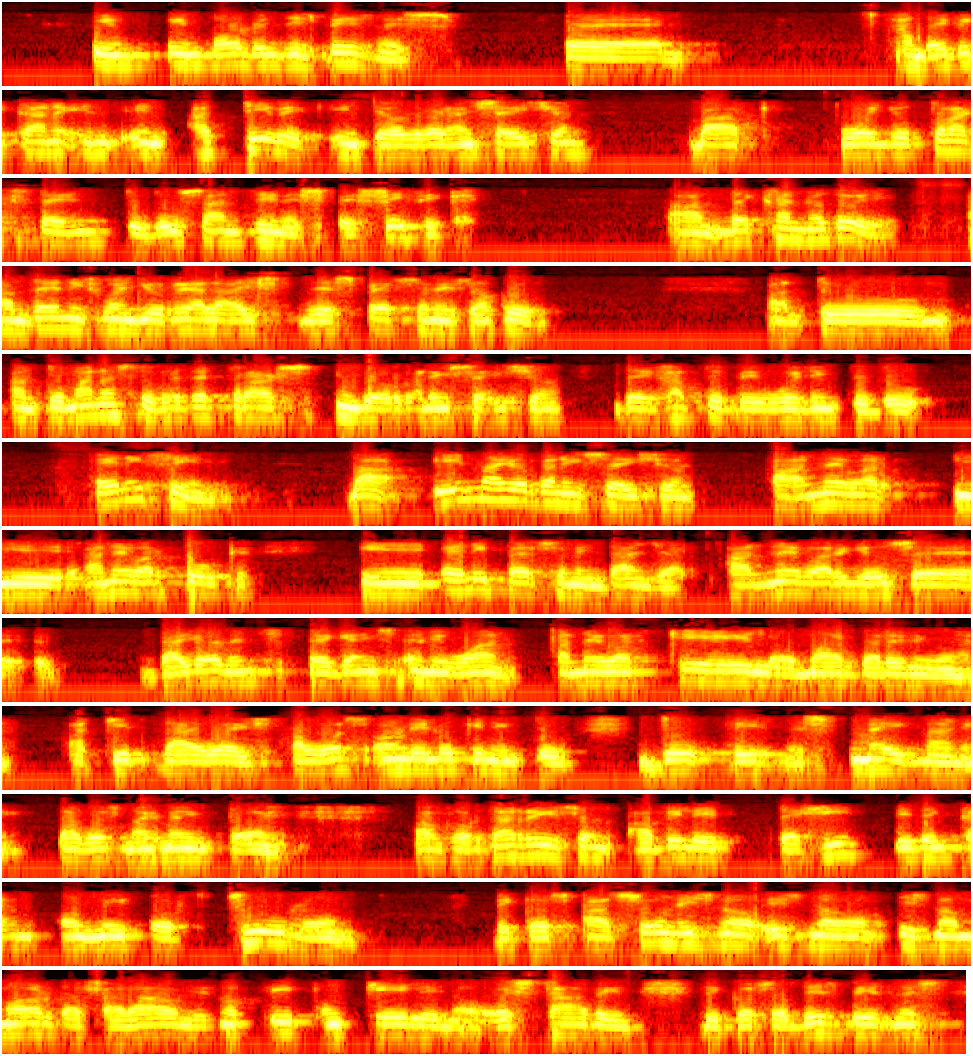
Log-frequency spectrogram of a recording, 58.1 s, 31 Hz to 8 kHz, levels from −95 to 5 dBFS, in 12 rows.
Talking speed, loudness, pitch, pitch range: 145 wpm, -15 LUFS, 115 Hz, 110-125 Hz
